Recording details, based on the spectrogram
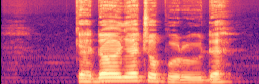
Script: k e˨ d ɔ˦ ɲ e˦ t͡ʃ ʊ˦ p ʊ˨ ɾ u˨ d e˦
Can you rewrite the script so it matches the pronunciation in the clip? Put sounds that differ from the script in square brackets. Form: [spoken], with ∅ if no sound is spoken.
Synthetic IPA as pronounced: k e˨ d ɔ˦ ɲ e˦ t͡ʃ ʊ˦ p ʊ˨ ɾ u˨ d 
